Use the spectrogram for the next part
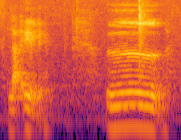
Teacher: la punta de la lengua está un poco hacia atrás y apoyada en el paladar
